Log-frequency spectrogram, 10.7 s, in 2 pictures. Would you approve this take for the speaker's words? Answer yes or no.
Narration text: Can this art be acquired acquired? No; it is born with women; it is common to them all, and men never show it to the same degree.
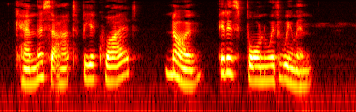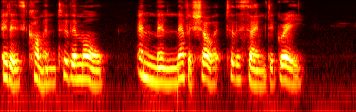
no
